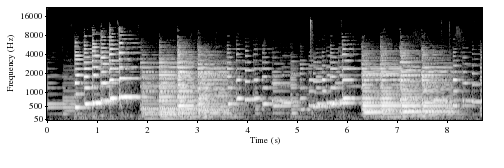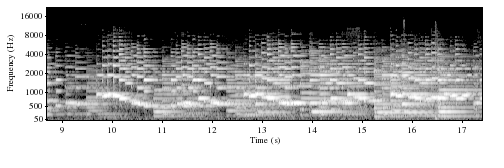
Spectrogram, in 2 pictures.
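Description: Background piano music: flowing runs of notes.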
